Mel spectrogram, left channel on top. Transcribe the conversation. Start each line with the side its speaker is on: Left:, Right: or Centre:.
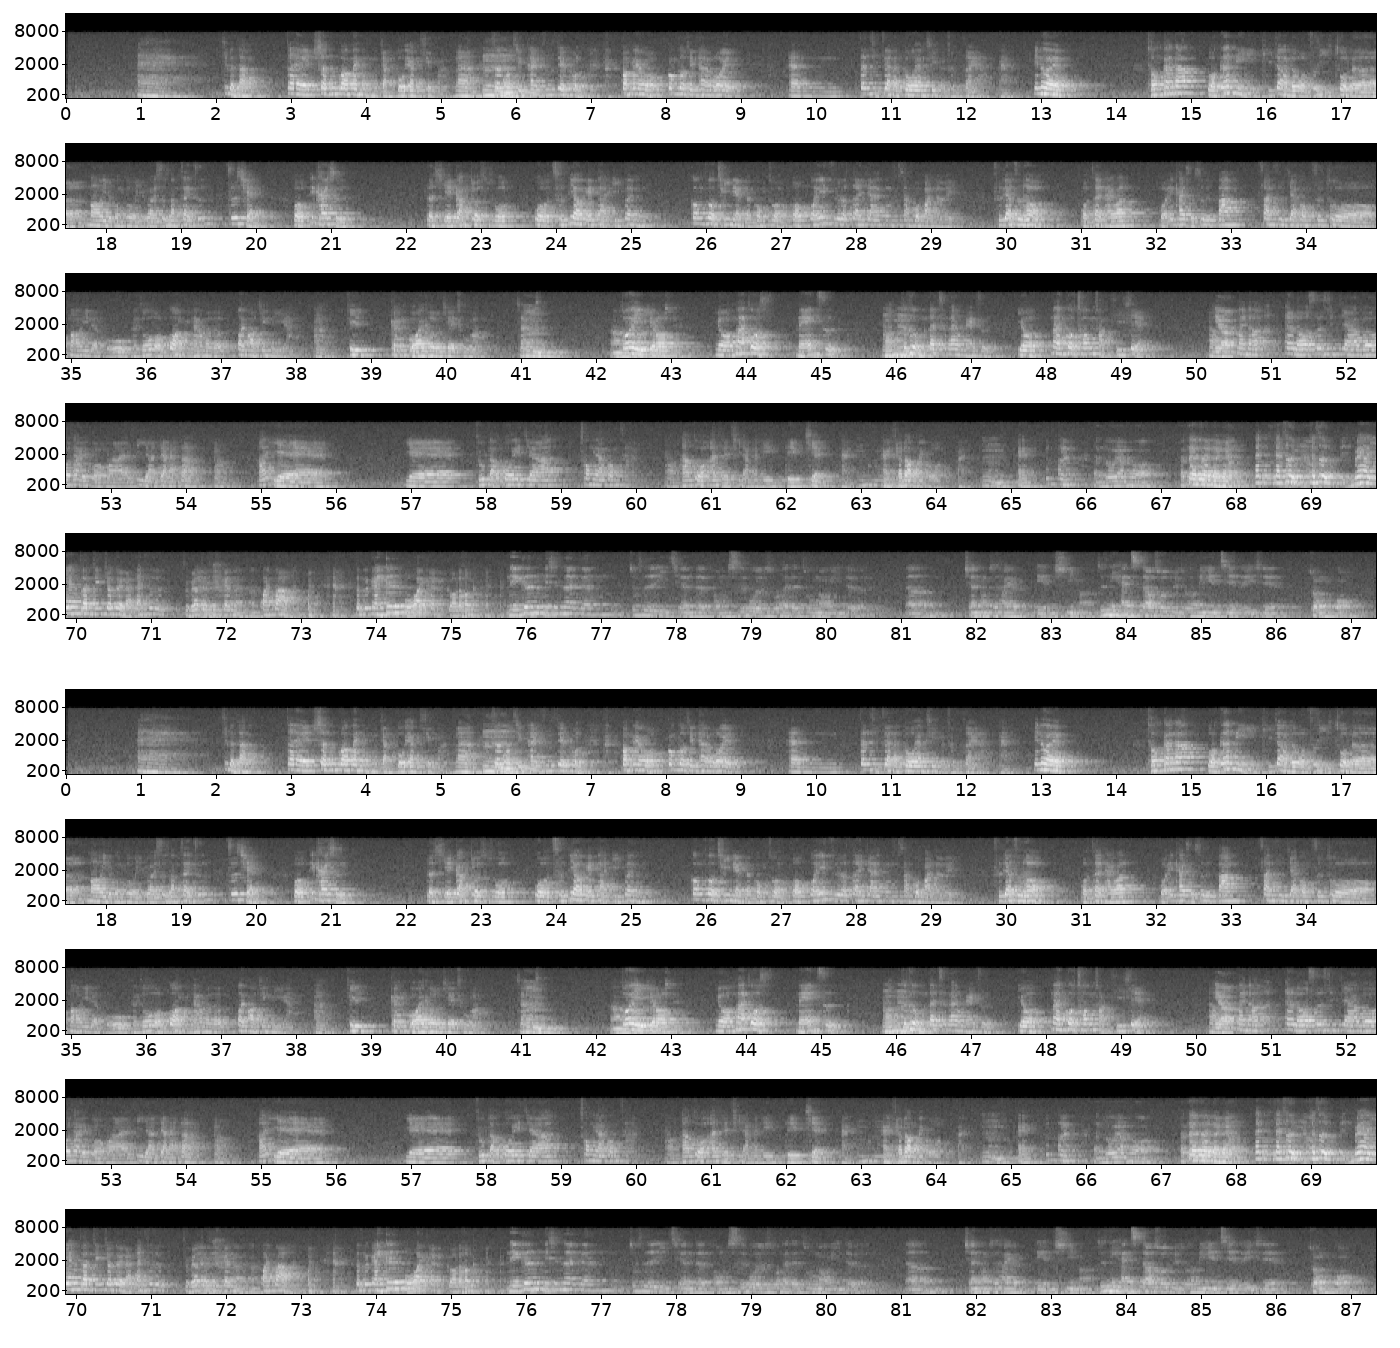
Left: 哎，基本上在生物方面我们讲多样性嘛，那生活形态嗯之间我
Right: 嗯
Left: <laughs> 方面我工作形态我也很珍惜这样的多样性的存在啊，哎，因为从刚刚我跟你提到的我自己做的贸易的工作以外，事实上在之之前。我一开始的斜杠就是说，我辞掉原来一份工作七年的工作，我我一都都在一家公司上过班而已。辞掉之后，我在台湾，我一开始是帮三四家公司做贸易的服务，等于说我冠名他们的外贸经理啊，啊，去跟国外客户接触啊，这样子。
Right: 嗯啊，
Left: 所以有
Right: 了解。
Left: 有卖过 s- 梅子
Right: 嗯哼，
Left: 啊，就是我们在吃那个梅子，有卖过冲船机械啊，
Right: 有，
Left: 卖到俄俄罗斯、新加坡、泰国、马来西亚、加拿大啊啊，也也主导过一家冲压工厂啊，他做安全气囊的零零件，哎哎，
Right: 嗯哼，
Left: 销到美国，哎
Right: 嗯，
Left: 哎，<laughs>
Right: 很多样化，它都很不一样，
Left: 对对对对，但但是就是没有一样专精就对了，
Right: 都是很不一样的产品，
Left: 但是主要就是跟外贸，
Right: 没有一样。
Left: <laughs>
Right: <laughs>
Left: 就是跟国外客人沟通。
Right: 你跟
Left: <laughs>
Right: 你跟你现在跟就是以前的同事，或者说还在做贸易的，嗯，
Left: 嗯
Right: 前同事还有联系吗？就是你还知道说，比如说他们业界的一些状况，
